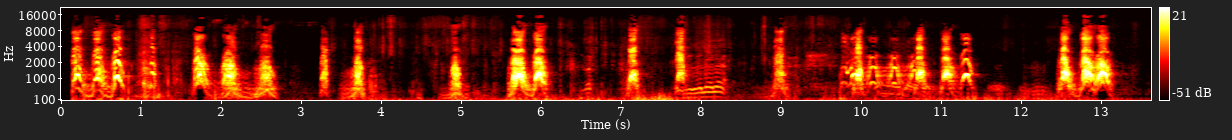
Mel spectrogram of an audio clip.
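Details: Pungsan dog mother with her litter of nine puppies, one male and eight females, revisited a month after birth; sharp, bright barks come in quick irregular bursts, several per second at times, with short pauses between runs.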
